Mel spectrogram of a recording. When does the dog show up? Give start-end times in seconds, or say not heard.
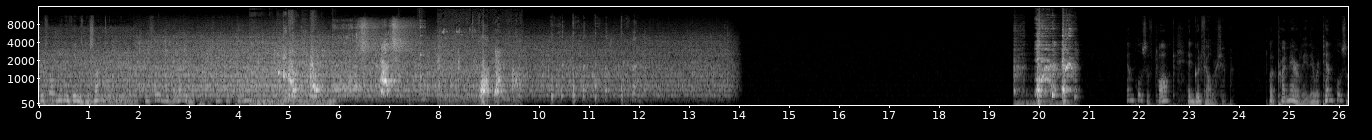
4.8-9.7.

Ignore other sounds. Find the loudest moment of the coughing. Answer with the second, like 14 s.
20 s.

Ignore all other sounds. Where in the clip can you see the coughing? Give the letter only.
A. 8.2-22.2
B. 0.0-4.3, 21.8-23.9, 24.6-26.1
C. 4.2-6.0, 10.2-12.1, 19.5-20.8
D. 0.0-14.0
C.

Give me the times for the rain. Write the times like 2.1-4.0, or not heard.
0.0-14.0.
